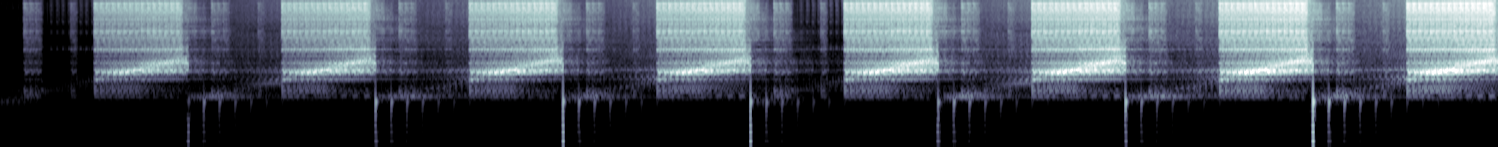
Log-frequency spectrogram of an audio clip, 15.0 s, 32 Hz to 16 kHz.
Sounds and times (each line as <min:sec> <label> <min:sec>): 0:08.4 multi purpose alarm sound 0:09.5
0:14.0 multi purpose alarm sound 0:14.9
